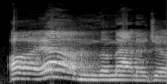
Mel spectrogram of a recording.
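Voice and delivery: loud, regal declaration; regal manager. Retold or imitated. Regal woman tells the job-seeker she is the manager, loud and proud. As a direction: announce it like she owns the place.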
